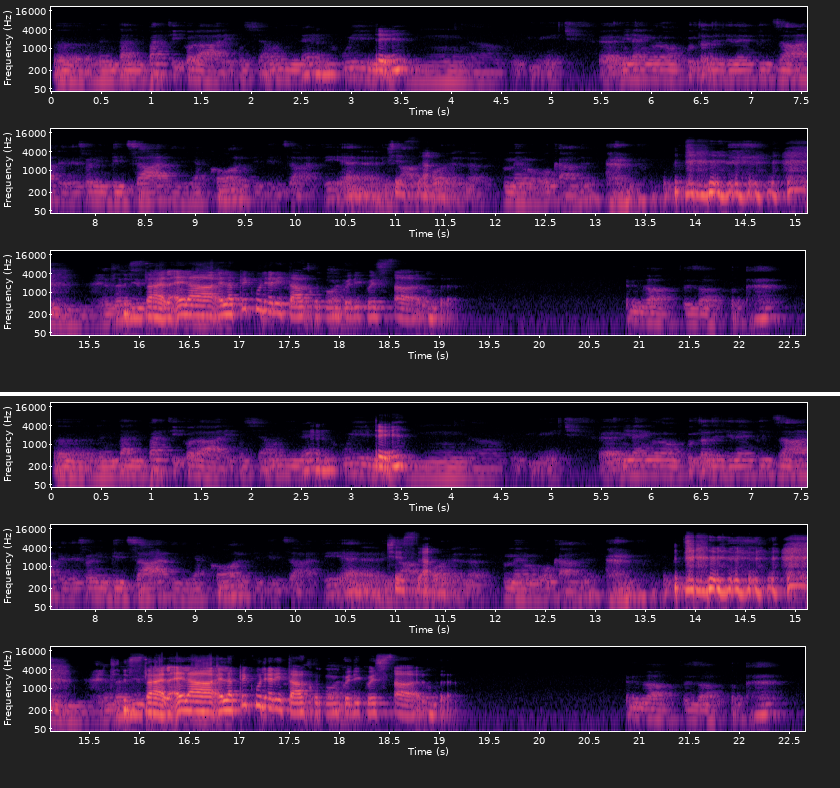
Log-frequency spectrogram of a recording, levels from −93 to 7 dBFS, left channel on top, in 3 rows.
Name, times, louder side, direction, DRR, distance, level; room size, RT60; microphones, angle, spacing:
voice 1, 0.0-13.8 14.3-14.6 15.0-16.0 16.4-16.8 17.5-18.2 18.8-19.0 20.9-22.4, equal, ahead, 4.5 m, -44 dB
voice 2, 3.2-3.6 11.0-11.4 13.9-15.3 15.8-18.9, right 4 dB, 60° right, 0.6 m, -31 dB
16.0 x 6.0 x 2.6 m
head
